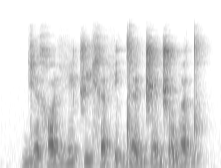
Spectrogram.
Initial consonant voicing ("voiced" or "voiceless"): voiced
